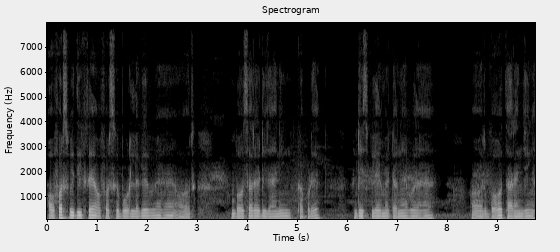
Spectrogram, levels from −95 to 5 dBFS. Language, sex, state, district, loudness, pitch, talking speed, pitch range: Hindi, male, Chhattisgarh, Bilaspur, -32 LUFS, 110 Hz, 140 wpm, 105-115 Hz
